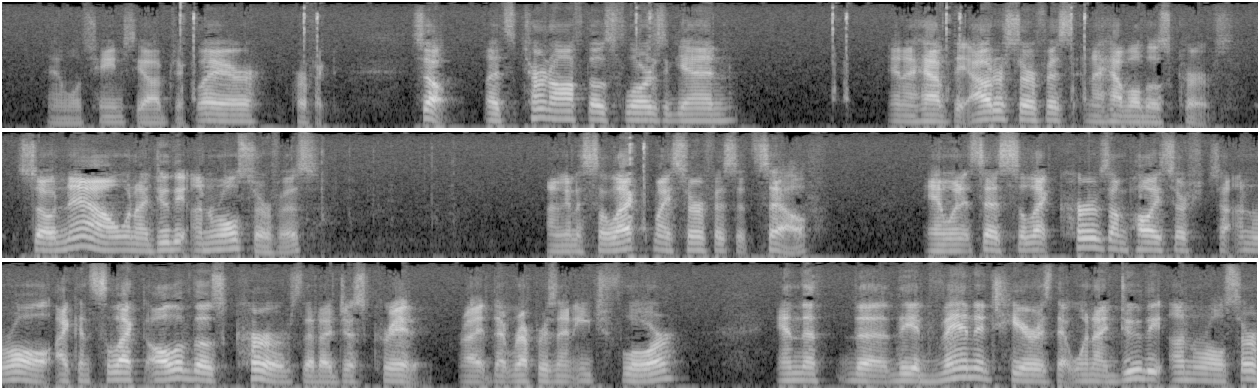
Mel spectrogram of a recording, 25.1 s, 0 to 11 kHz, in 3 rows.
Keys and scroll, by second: 10.9 Return.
